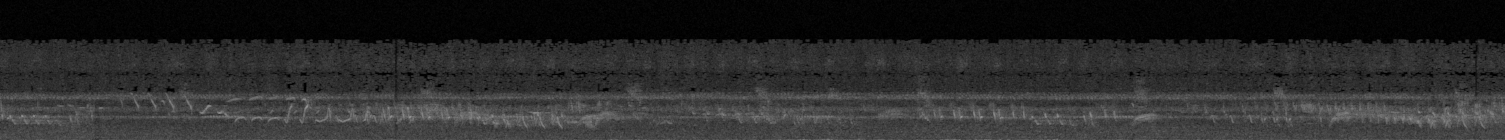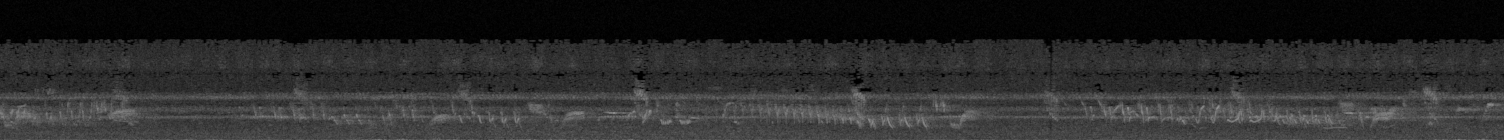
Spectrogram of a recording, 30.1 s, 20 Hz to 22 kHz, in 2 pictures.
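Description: Small birds chirping and trilling in scattered bursts, heaviest at about 2, 14 and 24 seconds in. Beneath them runs a low rumble that swells and fades, along with a thin steady high tone.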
